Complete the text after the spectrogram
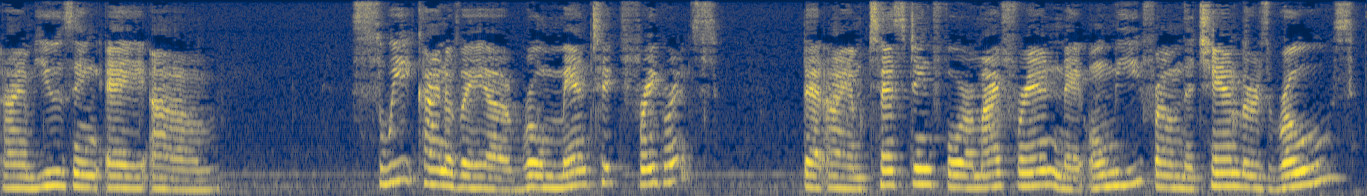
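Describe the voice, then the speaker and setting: A woman chatting casually on a live stream as she demonstrates a craft, unhurried and thinking aloud as she works. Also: on the low side. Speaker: soap maker hosting a live stream. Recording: background noise, live phone stream.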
